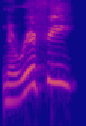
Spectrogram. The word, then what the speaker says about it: Nerfy: say it correctly so imagine a nerf gun right nerf gun i know you know what that is and then just add a why the end of it nerf feed oh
